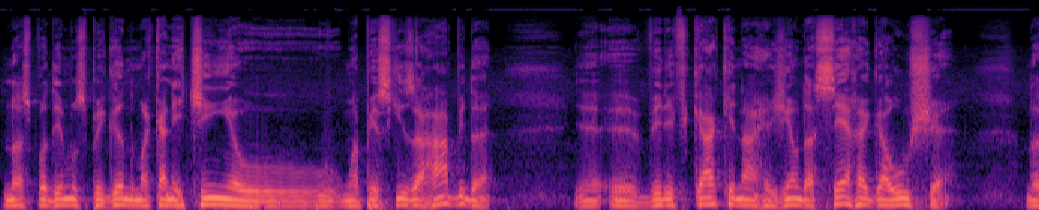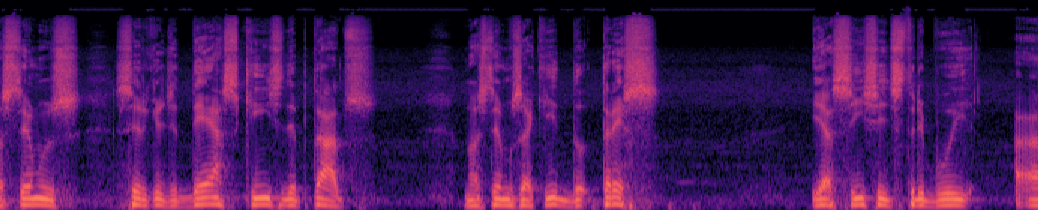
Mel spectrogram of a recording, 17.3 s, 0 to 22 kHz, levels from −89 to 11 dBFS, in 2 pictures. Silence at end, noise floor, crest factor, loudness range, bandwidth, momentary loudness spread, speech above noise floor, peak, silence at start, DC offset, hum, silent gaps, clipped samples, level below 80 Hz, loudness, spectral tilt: 0 s; -56 dBFS; 18 dB; 4 LU; 18.5 kHz; 9 LU; 34 dB; -6 dBFS; 0.05 s; under 0.1%; none; none; under 0.1%; -46 dBFS; -22 LUFS; -5 dB/octave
